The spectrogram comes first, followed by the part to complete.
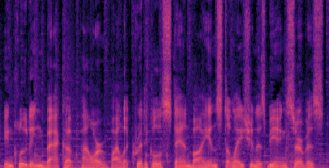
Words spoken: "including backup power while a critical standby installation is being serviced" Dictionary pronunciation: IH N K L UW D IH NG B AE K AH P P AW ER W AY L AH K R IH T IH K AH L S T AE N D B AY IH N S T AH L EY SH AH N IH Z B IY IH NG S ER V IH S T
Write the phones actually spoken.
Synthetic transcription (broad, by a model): IH N K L UW D IH NG B AE K AH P P AW ER W AY L AH K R IH T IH K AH L S T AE N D B AY IH N S T AH L EY SH AH N IH Z B IY IH NG S ER V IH S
